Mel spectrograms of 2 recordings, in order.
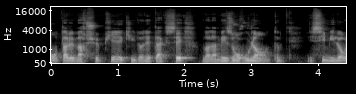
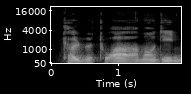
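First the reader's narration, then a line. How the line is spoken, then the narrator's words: Soft whisper in ear. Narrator (French): murmurait le doux échalot à l'oreille de sa compagne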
